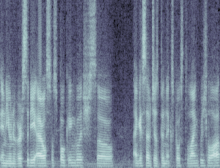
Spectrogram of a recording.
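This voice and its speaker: Speaking at a fairly quick pace, a man with a slight Czech accent uses a medium pitch and monotone, flat intonation against noticeable background noise. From Czech Republic. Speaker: video game streamer. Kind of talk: casual gameplay commentary. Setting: live stream at home. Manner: fast.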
